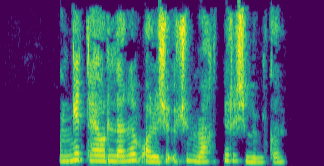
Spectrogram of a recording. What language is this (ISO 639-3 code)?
uzb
